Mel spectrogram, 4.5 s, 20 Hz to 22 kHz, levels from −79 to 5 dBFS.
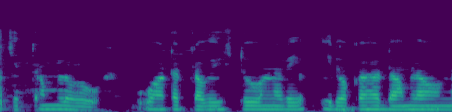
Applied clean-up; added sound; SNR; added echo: classical method Wiener filter.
